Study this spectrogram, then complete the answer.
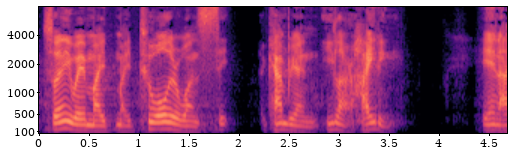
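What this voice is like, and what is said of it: Usual voice. Nothing is said of it.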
